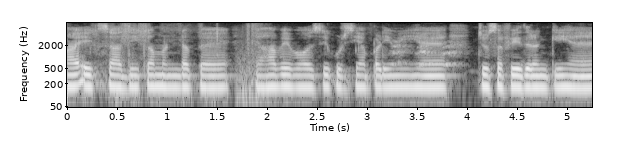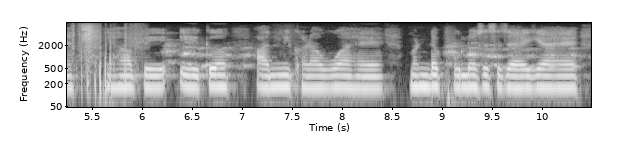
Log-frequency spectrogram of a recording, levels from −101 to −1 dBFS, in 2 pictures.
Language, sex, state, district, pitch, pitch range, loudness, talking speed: Hindi, female, Bihar, Purnia, 160 Hz, 160-165 Hz, -15 LUFS, 185 wpm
